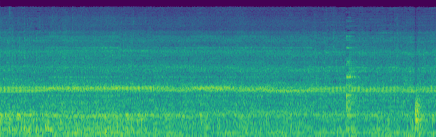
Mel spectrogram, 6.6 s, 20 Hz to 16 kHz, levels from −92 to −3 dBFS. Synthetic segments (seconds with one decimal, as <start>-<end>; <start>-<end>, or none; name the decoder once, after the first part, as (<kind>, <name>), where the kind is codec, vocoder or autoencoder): 0.7-1.8 (autoencoder, DAC-VAE); 2.3-4.7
